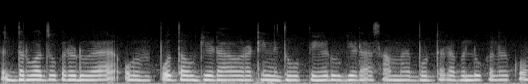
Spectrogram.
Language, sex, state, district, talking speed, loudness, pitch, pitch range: Rajasthani, female, Rajasthan, Nagaur, 195 wpm, -13 LUFS, 205 Hz, 200-205 Hz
